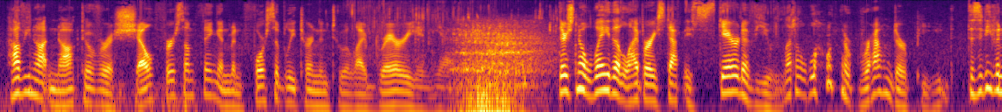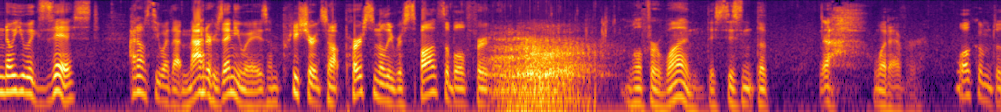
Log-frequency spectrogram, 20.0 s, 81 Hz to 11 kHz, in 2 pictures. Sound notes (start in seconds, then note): 4.0 Azazel grumbles; 14.8 Azazel warbles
